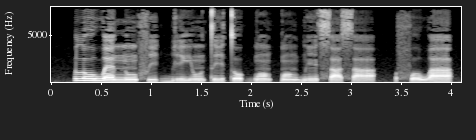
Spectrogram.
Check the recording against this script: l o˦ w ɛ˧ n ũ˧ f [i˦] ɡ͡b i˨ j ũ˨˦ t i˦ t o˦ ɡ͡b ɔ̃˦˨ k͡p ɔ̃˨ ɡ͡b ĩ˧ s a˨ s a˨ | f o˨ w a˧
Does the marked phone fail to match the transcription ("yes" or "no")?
yes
